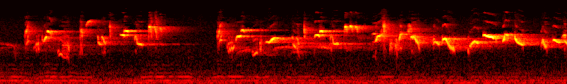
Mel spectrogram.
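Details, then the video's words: Lively twittering from a bird, rapid high chirps and short whistled slurs tumbling together in two bursts separated by a brief silence, over a faint low hum. "bird chirping sound"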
